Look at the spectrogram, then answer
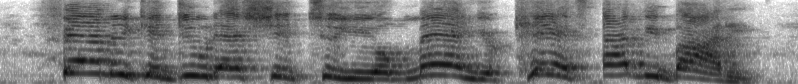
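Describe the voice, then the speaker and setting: Loud and animated, a woman speaks at a moderate pace with very wide pitch swings. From US South. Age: 50s. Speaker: tarot reader. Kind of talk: tarot reading.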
